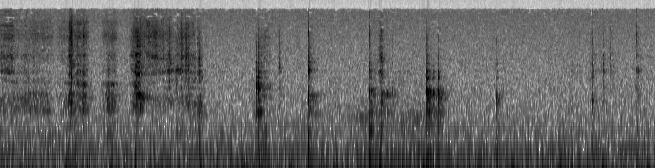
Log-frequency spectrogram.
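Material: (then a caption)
Plastic. An empty, hollow red plastic party cup, held near a candle in a dim setting, is tapped with the fingertips. Soft, quiet, dry taps and light clicks come at an uneven pace, each dying out almost at once with a brief bright edge. A steady low hum sits underneath throughout.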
